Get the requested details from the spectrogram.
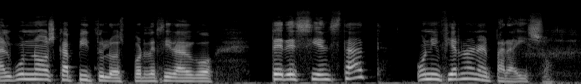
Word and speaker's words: Theresienstadt: Theresienstadt.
